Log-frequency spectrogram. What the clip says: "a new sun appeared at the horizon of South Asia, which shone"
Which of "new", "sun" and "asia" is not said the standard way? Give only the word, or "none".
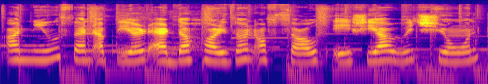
asia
